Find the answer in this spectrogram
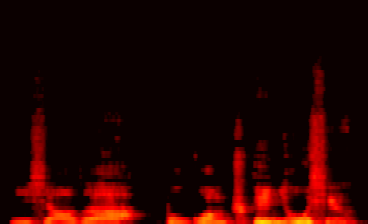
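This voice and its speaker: A man voicing an older, calm, secretive uncle who speaks low, hushed and measured, as an audiobook character. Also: breathy edge, full character voice. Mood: amused.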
